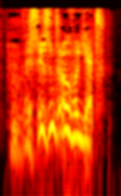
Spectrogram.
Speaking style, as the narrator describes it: he growled

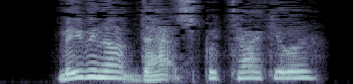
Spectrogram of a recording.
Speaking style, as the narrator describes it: Simon said quickly

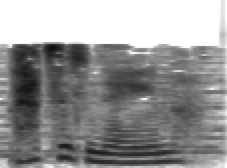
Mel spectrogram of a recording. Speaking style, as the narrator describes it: Aiden sighed

